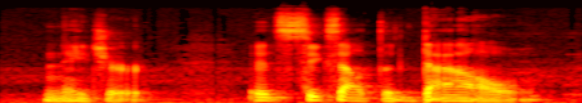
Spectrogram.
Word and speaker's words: Tao: It seeks out the Tao, sometimes pronounced like a ta, sometimes with a d. Again, I don't speak Chinese, but I believe the da is more correct.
